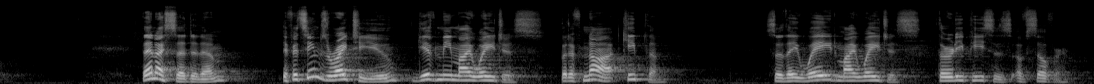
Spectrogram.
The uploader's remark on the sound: at First Baptist Church in Delphi, Indiana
